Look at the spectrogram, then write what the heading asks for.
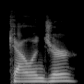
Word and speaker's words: Kallinger: Um Callinger, right? Did I pronounce it right? Yes. Joseph Kallinger.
